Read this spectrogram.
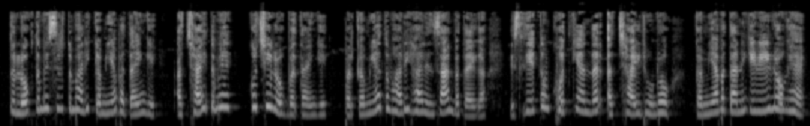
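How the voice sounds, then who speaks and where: A woman's voice: very high-pitched, no room sound. A woman voicing a stern older mother-in-law and grandmother in a cartoon comedy, scolding and lecturing. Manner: scolding, then lecturing in a slow preachy way.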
